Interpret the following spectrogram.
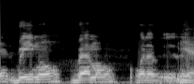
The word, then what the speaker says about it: Remo: Remo, whatever. Yeah, Remo.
